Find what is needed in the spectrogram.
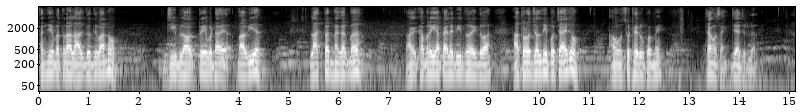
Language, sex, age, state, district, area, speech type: Sindhi, male, 45-60, Delhi, South Delhi, rural, spontaneous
